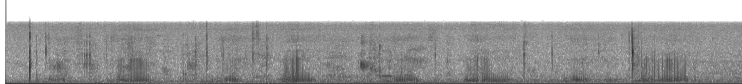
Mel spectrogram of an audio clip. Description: snoring wolfcub, with cameo by the ima quat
